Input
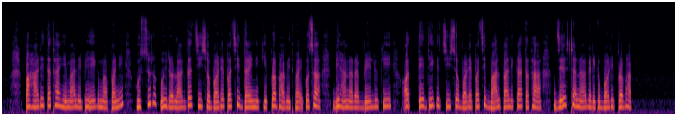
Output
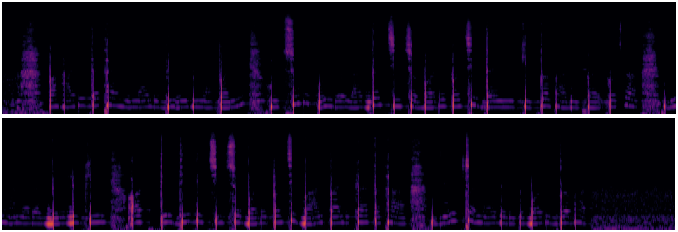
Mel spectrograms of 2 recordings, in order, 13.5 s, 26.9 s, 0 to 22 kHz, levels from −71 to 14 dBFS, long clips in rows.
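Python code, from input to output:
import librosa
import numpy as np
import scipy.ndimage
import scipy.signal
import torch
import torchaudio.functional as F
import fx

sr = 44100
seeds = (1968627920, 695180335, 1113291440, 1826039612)

p1 = fx.rider(x, sr, range_db=4, speed_s=2.0)
p2 = fx.cheby_harmonics(p1, sr, harmonics=(2, 5, 6), levels_db=(-37, -42, -27), full_scale_db=-4.5)
p3 = fx.stretch_vocoder(p2, sr, factor=2.0)
p4 = p3 + fx.room_flutter(p3, sr, wall_m=4.1, rt60_s=0.22, dry=0)
y = fx.gate_flip(p4, sr, shuts_db=-18.0, range_db=-36)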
